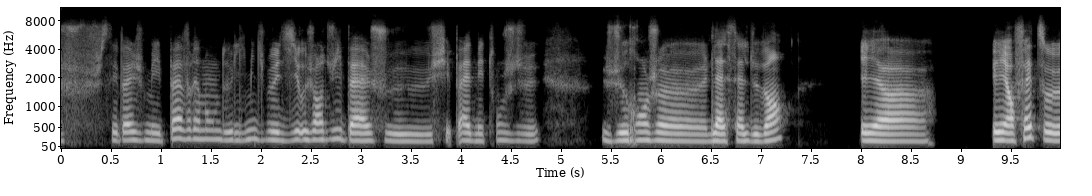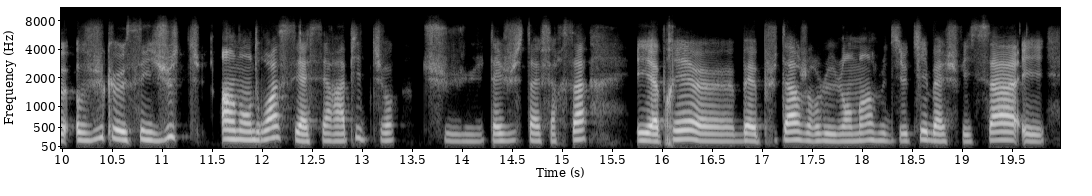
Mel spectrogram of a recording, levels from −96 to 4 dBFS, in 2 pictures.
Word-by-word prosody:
je - - -17
sais 185 - -10
pas, 190 +1 -2
je 190 -1 -8
mets 180 -2 -7
pas 225 +6 -1
vraiment 220 -1 -7
de 200 -2 -8
limite. 195 +3 -8
Je - - -17
me 195 -1 -2
dis 185 +2 -7
aujourd'hui, 200 +2 -4
ben 180 -3 +1
je 165 -3 -7
je 165 - -10
sais - - -10
pas, - - -7
admettons, 180 +1 -7
je 175 -1 -12 0.6
je 185 -1 -3
range, 190 0 -1
heu, 170 -2 0
la 175 -2 +4
salle 170 0 -2
de 165 -1 -3
bain 190 +7 +2 0.8
et 180 -1 +4
heu 165 -1 +3 0.7
et 190 -1 +6
en 175 - +5
fait, 240 +6 +1
heu, 180 -2 +3
vu 190 +6 -1
que 220 -5 +4
c'est 195 +1 -1
juste 265 +9 -4 0.2
un 210 -1 +7
endroit, 200 +5 +4
c'est 250 -7 -1
assez 165 +1 0
rapide, 175 +6 -4
tu 180 - -11
vois? 185 +1 -3 0.3
Tu 165 -1 -13
tu 175 - 0
as 170 - +2
juste 185 +2 -10
à 175 -1 +1
faire 170 0 -10
ça. 205 +1 +3 0.5
Et 185 -1 +4
après, 210 +5 +5 0.4
heu, 165 - -7
beh, 170 0 +3
plus 170 +3 -16
tard, 195 +1 +5
genre 175 -2 -4
le 175 -1 -2
lendemain, 170 +3 -2
je 180 - -8
me 180 - -6
dis: 170 +1 -8
«OK, 170 +4 -7
ben 170 -2 +1
je - - -9
fais 160 - -9
ça 190 +4 +4
et 160 +1 -4
180 Hz, 205 wpm, -23 LUFS, 170-195 Hz, 0.8 s, un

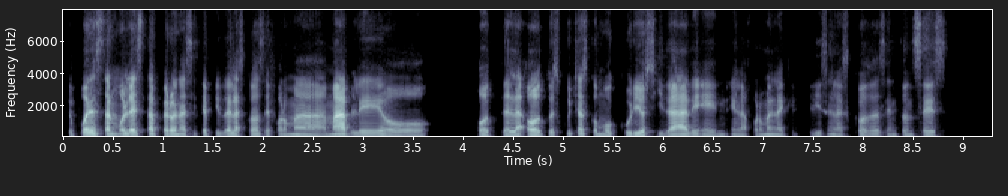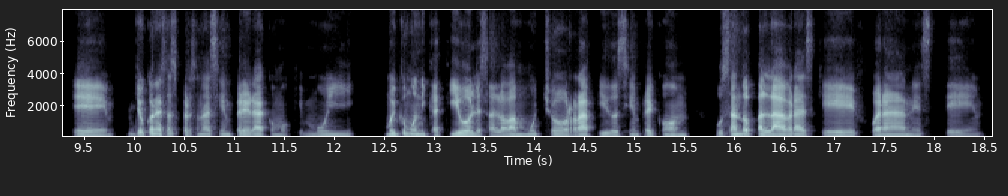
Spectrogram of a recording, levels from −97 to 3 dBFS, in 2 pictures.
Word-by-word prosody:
puede 135 0 +6
estar 135 -1 +3
molesta, 125 0 +2
pero, 115 0 +2
aún 115 - 0
así 115 -1 -6
te 115 - -6
pide 120 0 -5
las 105 -1 -2
cosas 115 0 -6
de - - -10
forma 110 -3 -4
amable 115 +1 +4
o 100 -2 -7 0.5
o - - -3
te 105 - -7
la 105 - +1
o 105 -1 +3
tú 125 - -9
escuchas 125 +2 -6
como 105 -6 -10
curiosidad 105 0 0
en 100 -2 -7
en 105 - -12
la 100 - -10
forma 110 0 -11
en - - -10
la 105 - -7
que 190 - -35
utilizan 105 - -19
las 100 -1 -13
cosas, 115 +2 -11
entonces, 105 +1 -10 0.5
eh, 100 -3 +1 0.2
yo 125 0 -2
con 135 0 +4
esas 140 +1 -1
personas 120 +1 -5
siempre 110 -1 -1
era 110 0 +4
como 100 -4 -17
que 100 - -26
muy 105 0 -11 0.3
muy 115 - 0
comunicativo, 115 -4 0
les 100 -1 -6
hablaba 100 +2 +1
mucho, 110 0 -6
rápido, 105 0 +3
siempre 105 +1 -5
con 100 -3 -7 0.2
usando 115 +2 +2
palabras 115 +2 +6
que 95 -2 -1
fueran, 105 -1 +2
este, 95 0 -12
110 Hz, 180 wpm, -26 LUFS, 100-115 Hz, 0.5 s, puede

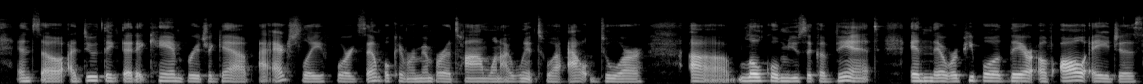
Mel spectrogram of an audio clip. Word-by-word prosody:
and 150 +2 -3
so 70 - +1
I - - -1
do 180 +7 +1
think 155 -5 -3
that - - +2
it - - -2
can 155 -2 -1
bridge 140 0 -3
a 140 - -4
gap. 145 +2 -2
I - - -3
actually, 140 -9 -2
for 135 0 -4
example, 145 +5 -3
can 150 0 -6
remember 140 +1 -2
a 125 - -3
time 135 +1 0
when 135 0 -4
I - - -3
went 135 -1 -4
to 130 - -6
a - - -3
outdoor, 130 -1 -1 0.4
um, - - +2
local 165 0 +5
music 150 -1 -2
event 145 +4 0 0.3
and 155 -1 +3
there 150 0 +2
were 145 +1 +1
people 170 0 0
of 150 0 -4
there 155 -2 +3
of 140 - 0
all 175 +3 +7
ages. 130 -1 -3
145 Hz, 200 wpm, -22 LUFS, 135-155 Hz, 0.4 s, all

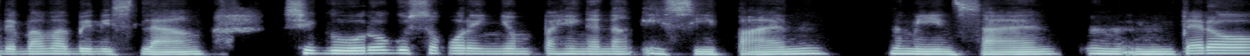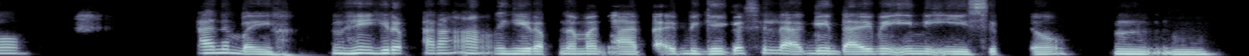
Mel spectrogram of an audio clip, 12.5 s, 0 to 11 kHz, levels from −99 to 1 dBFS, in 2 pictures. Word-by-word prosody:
di 145 - 0
ba, 145 +1 -1
mabilis 145 -4 0
lang. 130 +1 +2 0.4
Siguro 170 0 +3
gusto 180 -1 -1
ko 160 - +2
rin 150 -2 -1
yung 145 - -2
pahinga 145 -1 0
ng 145 0 -2
isipan 135 +2 0 0.3
na - - +3
minsan, 130 0 +2 0.2
mm, 140 -3 +2
pero 170 0 +1 0.9
ano 195 +2 +1
ba 175 - 0
'yon, 130 -3 0 0.2
mahirap 180 +1 +2
parang 180 +1 -3 0.2
ang - - -11
hirap 150 -1 +3
naman 150 0 0
ata 140 -2 0
ibigay 150 -1 0
kasi 165 +3 -1
laging 160 -1 +1
tayo 140 +1 +4
may 145 -1 0
iniisip 140 -2 0 0.2
no? 130 +3 -1 0.2
Mm. 130 -3 +1
145 Hz, 160 wpm, -23 LUFS, 135-160 Hz, 0.9 s, tayo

